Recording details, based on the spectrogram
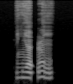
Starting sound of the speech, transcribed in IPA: ʎ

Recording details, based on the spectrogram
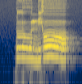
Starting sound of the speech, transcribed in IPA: l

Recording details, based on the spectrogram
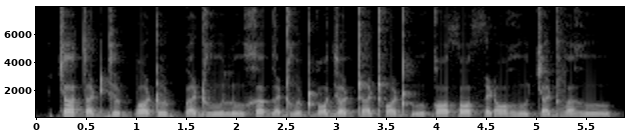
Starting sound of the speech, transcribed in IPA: c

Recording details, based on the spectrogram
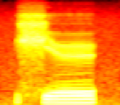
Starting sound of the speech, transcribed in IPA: xʲ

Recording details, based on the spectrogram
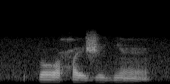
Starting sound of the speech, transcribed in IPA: θ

